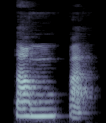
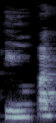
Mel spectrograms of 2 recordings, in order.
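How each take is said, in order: First: The first vowel sounds like 'a'. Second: The first vowel sounds like 'i'. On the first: This is how it is read in Malay. The speaker calls it right. "pero sa Malayo ana is tampat" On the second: This is how it would be read the local way. The speaker calls it wrong. "kung sa Bisaya untan asa ka nang ato kung kitay mabasa na timpat"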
